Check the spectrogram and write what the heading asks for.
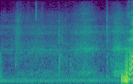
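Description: A pause in a man's talking with only low background noise, then he starts speaking again near the end.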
